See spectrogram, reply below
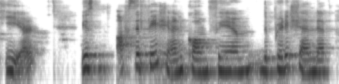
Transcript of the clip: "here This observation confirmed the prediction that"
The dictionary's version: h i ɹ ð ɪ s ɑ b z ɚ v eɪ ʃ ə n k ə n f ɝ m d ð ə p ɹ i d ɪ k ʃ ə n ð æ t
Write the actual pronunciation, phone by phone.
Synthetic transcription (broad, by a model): h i ɹ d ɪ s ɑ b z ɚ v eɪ ʃ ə n k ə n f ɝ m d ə p ɹ i d ɪ k ʃ ə n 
